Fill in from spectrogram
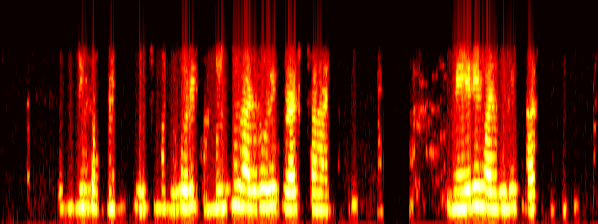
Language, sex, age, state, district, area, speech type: Hindi, female, 45-60, Uttar Pradesh, Azamgarh, rural, conversation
